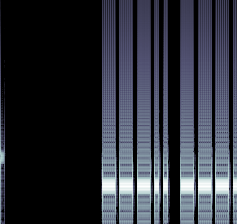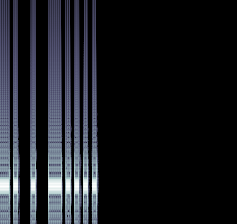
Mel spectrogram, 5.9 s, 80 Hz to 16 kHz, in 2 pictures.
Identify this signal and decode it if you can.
Morse code, heard as a keyed tone, about 22 wpm, 700 Hz. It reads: 89E6
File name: practice / 22wpm / Four Letter-Number Combinations - 22wpm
